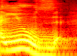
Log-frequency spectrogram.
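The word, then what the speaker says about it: use: يستخدم او يستعمل اسمها يوز يوز واقدر ا عليها كمان يو يو طب انا ليه قلت يوز عشان الاس ما بين تو فاولز ما بين حروف متحركه بقت يوز يوز الاتنين صح طيب يبني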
